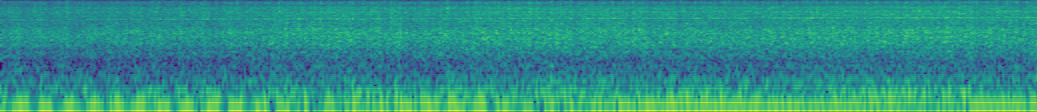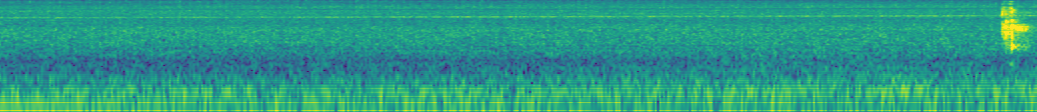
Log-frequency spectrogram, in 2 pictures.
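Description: A truck engine in American Truck Simulator, driving along as a steady low rumble and drone that holds unchanged and fills the whole stretch, with no talk over it.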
